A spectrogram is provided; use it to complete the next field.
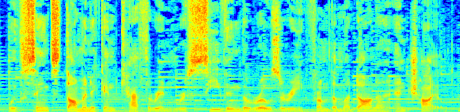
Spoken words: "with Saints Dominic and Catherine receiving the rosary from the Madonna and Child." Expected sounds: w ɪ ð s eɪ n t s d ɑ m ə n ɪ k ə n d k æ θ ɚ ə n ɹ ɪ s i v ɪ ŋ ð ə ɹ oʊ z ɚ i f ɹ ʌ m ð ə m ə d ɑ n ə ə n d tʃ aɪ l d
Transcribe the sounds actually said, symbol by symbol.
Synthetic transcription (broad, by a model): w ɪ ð s eɪ n t s d ɑ m ə n ɪ k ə n k æ θ ɚ ə n ɹ ɪ s i v ɪ ŋ ð ə ɹ oʊ z ɚ i f ɹ ʌ m ð ə m ə d ɑ n ə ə n tʃ aɪ l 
